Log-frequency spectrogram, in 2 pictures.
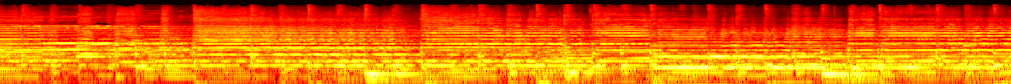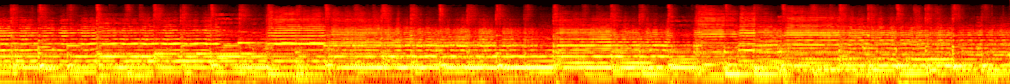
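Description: Electronic keyboard playing an instrumental interlude of a slow Vietnamese ballad: a lead melody of long held notes over a steady drum-and-bass backing rhythm.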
